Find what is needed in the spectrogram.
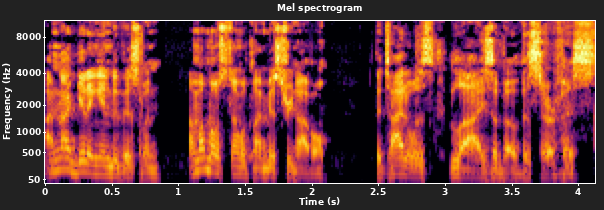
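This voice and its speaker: At a very fast pace, a man performs a cartoonish character voice with very wide pitch swings. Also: medium pitch for a man. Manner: dry, exasperated.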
